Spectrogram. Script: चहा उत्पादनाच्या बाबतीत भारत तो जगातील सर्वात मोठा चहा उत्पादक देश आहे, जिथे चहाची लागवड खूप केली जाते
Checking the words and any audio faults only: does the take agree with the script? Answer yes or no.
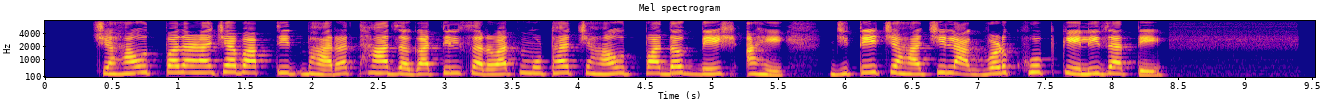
no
